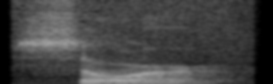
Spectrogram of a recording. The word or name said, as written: SORE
